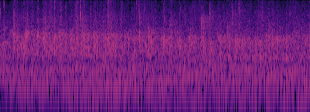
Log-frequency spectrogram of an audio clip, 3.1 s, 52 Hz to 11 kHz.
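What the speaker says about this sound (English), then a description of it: "Let's give them a round of applause" A crowd of event attendees gives a sustained round of applause for safety professionals at a 2024 NFL Draft recap gathering, a steady dense wash of clapping throughout with no talk.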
